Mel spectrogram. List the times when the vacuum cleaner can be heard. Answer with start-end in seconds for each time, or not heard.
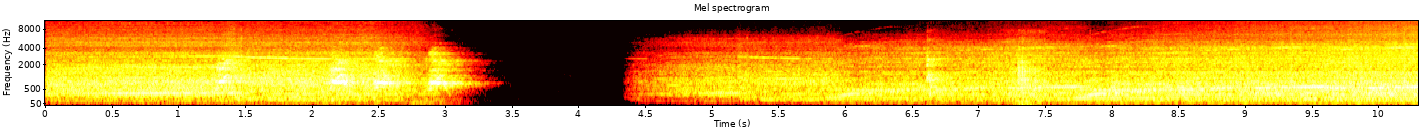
0.0-3.0, 4.3-10.2.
